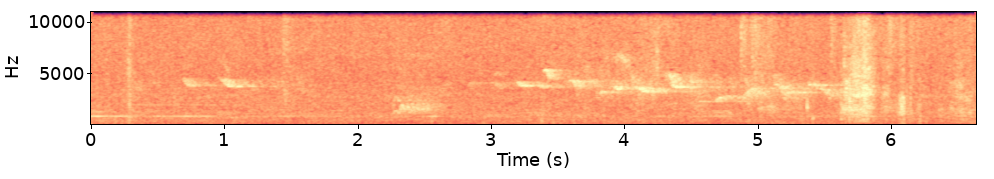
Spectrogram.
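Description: Quiet outdoor ambience with a few faint, short, high bird chirps. A brief rustle comes near the end.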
